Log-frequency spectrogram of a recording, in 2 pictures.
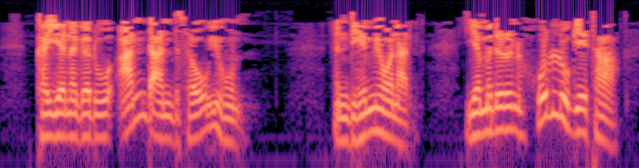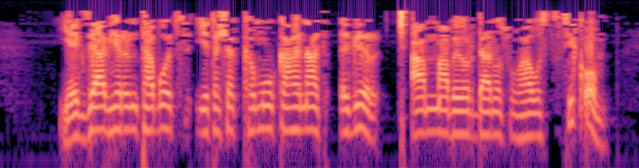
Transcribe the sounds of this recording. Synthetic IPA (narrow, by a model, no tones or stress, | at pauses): kʰəjːɛnəɡəd̪uʔa̰nd̪and̪səwjɪhon | ɨnd̪ihɨmjɪho̞na̰l | jɛmɨd̪ɨɾɨnhulːuɡe̞t̪ʰa̰ | jɛɨɡzijaβhe̞ɾɨnt̪ʰabo̞t̪jɛt̪ʰəʃɛkʰːəmukʰahɨnat̪ɨɡɨɾt͡ʃʼamːabəjoɾd̪ano̞suhawʊst̪ʼsikʼo̞m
